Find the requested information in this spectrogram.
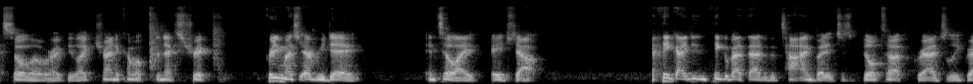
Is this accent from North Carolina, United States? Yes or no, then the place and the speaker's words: yes; North Carolina, United States; moved away as an adult; also born or lived in North Texas; I grew up in North Carolina, just like kind of middle of nowhere high school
